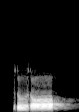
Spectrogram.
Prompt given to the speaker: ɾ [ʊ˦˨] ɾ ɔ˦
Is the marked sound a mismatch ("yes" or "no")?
yes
